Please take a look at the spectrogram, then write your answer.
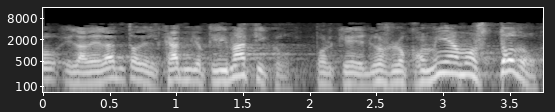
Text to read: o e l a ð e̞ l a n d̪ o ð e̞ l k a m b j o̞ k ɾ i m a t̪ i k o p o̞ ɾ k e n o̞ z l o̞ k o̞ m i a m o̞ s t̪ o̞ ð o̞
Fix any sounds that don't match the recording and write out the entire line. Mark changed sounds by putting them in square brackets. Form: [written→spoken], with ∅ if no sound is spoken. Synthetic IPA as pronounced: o e l a ð e̞ l a n [d̪→t̪] o ð e̞ l k a m b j o̞ k [ɾ→l] i m a t̪ i k o p o̞ ɾ k e n o̞ z l o̞ k o̞ m i a m o̞ s t̪ o̞ ð o̞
